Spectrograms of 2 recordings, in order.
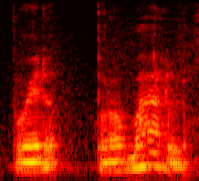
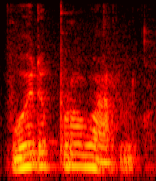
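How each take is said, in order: First: Slow model for the class to repeat; slow careful repeat. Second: Said in the usual way. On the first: Shown as a demonstration. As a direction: say Puedo probarlo slowly, stressing probarlo. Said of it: "teacher repeats the phrase slower". (waxaat ko ndànk ndànk) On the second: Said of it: "teacher models the Spanish phrase".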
